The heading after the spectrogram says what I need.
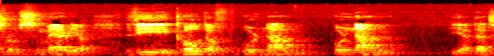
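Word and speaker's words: Ur-Nammu: It comes from Sumeria, the Code of Urnanu.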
